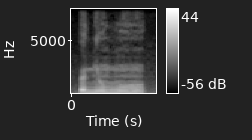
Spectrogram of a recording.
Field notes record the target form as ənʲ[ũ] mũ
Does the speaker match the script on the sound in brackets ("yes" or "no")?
yes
